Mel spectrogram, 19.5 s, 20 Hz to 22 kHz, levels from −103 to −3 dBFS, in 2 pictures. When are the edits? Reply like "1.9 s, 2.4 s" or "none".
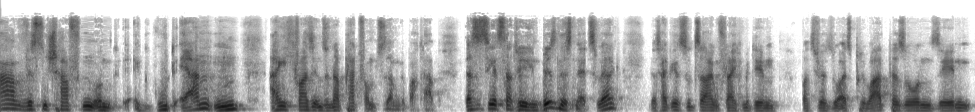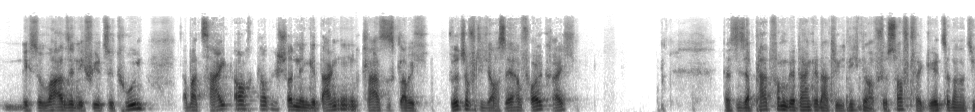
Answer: none

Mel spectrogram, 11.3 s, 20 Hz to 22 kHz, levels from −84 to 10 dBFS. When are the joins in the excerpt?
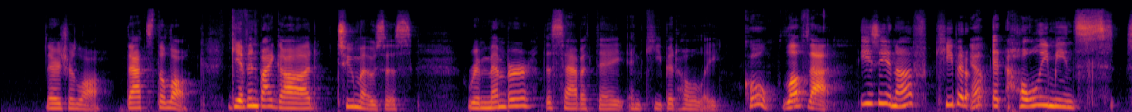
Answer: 1.1 s

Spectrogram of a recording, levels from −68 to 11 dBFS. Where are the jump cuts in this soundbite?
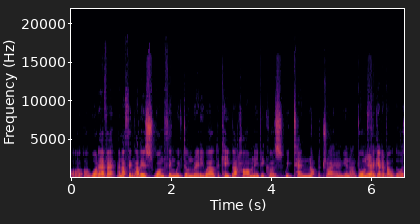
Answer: none

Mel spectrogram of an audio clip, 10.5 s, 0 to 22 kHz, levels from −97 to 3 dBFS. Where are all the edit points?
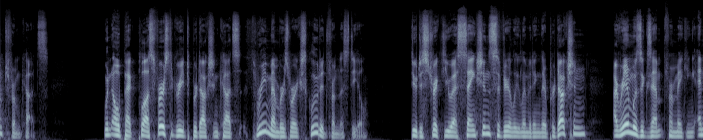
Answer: none

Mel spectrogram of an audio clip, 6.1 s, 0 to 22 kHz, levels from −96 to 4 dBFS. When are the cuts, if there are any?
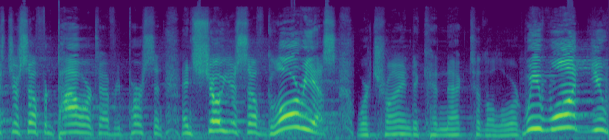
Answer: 3.5 s, 5.2 s

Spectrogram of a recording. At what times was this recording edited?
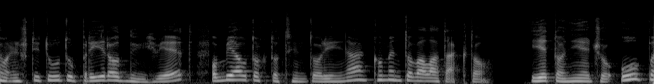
2.1 s

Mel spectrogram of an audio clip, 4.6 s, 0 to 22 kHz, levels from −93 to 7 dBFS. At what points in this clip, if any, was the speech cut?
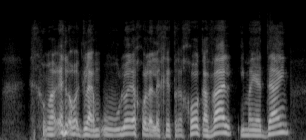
1.5 s

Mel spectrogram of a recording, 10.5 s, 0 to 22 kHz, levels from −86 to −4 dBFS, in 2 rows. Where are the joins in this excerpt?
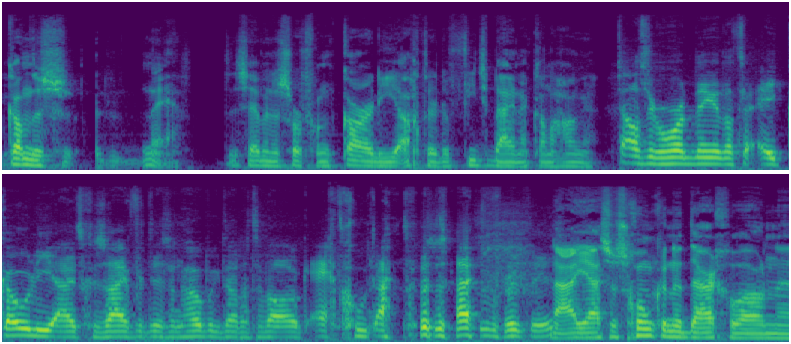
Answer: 4.1 s

